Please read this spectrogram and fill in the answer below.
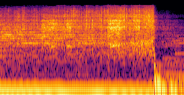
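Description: Drumstep electronic dance music: a long held deep sub-bass note under a wash of noise that brightens near the end, then cuts off suddenly just before the close.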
